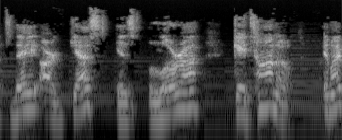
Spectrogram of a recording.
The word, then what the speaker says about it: Gaetano: and today our guest is Laura Gano am I pronouncing that right Laura yeah you're pronouncing it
